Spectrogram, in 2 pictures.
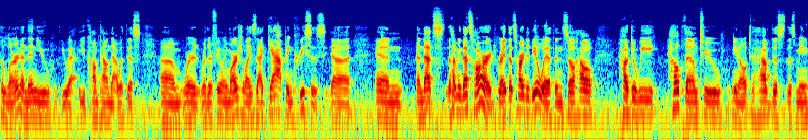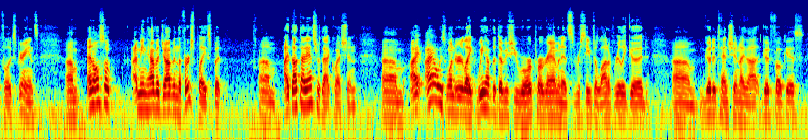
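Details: Adult woman, non-native English speaker originally from Russia, who self-reports stuttering as her disability; stuttering.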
